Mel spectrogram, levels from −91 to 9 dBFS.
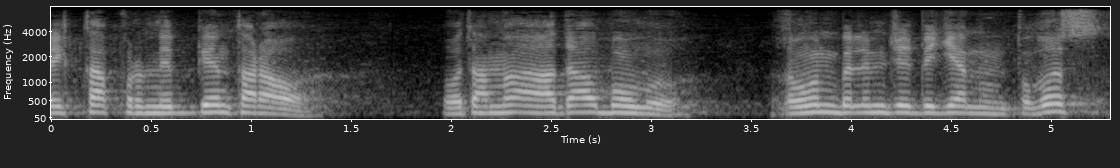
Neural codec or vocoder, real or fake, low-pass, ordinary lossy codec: codec, 24 kHz, 0.9 kbps, WavTokenizer, medium speech release version 2; fake; 7.2 kHz; none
